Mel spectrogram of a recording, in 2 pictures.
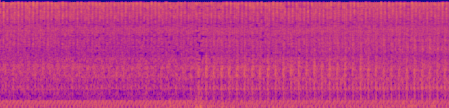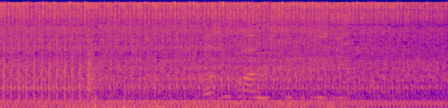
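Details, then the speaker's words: Chevrolet Cruze idling: hard, irregular knocks that appear when the clutch pedal is pressed and stop when it is released. Knock when the clutch pedal is pressed; the source is unknown and the owner is asking for help. "Появился у меня такой стук, сцепление выжимаю, и тут появляется жесткий стук."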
